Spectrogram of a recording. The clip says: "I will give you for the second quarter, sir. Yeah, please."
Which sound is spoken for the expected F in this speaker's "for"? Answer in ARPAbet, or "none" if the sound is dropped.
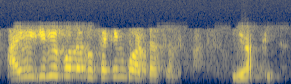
P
